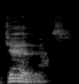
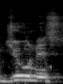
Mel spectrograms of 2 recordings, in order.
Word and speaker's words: Janus: not J no no I thought it was JN too it's Janice it's for January it symbolized the month of but anyway you could pronounce it like that if you want it could be junis too so yeah I'm telling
